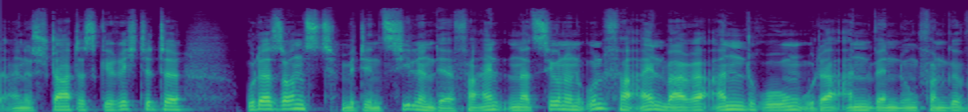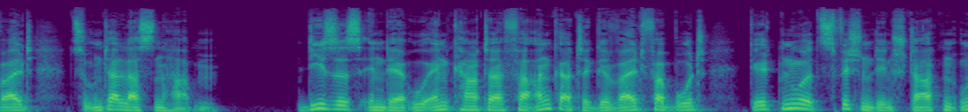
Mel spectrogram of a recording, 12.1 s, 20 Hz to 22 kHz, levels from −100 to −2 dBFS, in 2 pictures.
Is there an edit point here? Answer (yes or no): no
